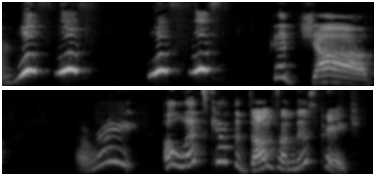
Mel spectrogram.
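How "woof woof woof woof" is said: loud, high playful woofs; barking together. Shown as a demonstration. Teacher barking with the class, loud and high. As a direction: bark along with the kids. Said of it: "Let's bark together".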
